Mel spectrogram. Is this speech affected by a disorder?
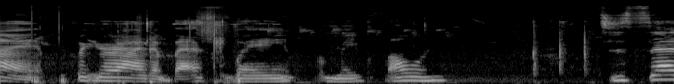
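Yes: Friedreich's ataxia.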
